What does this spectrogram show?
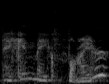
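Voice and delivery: very high, soft half-whisper. Speaking in character to another character, asking about the creatures: half-whispering. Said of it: "I'm whispering, I'm whispering to, to Max".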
